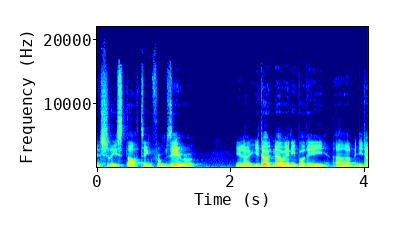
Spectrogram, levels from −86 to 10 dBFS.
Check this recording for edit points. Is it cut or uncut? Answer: uncut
